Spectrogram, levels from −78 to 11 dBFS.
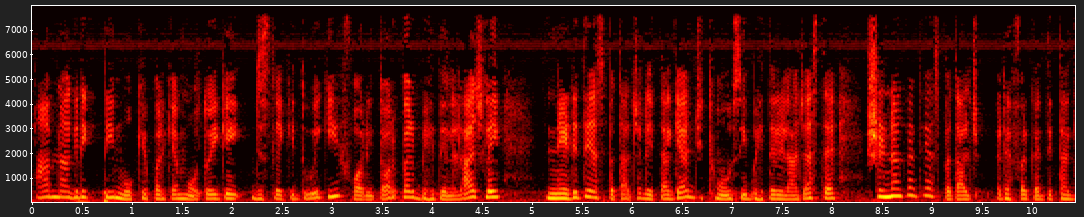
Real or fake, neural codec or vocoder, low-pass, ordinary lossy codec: real; none; none; none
